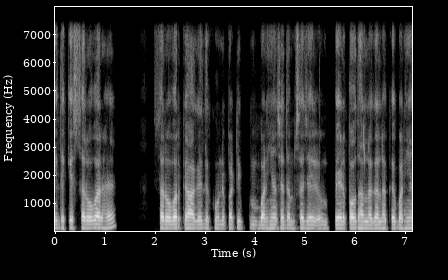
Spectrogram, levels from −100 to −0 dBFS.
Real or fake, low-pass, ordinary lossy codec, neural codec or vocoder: fake; 7.2 kHz; none; vocoder, 22.05 kHz, 80 mel bands, WaveNeXt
